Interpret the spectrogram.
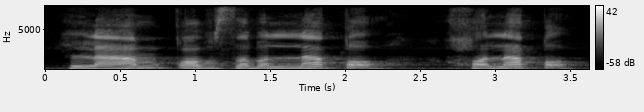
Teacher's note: পাঁচ হরফের উপর সাকিন হলে কলকলা করে পড়তে হবে এখানে দেখেন কফ হরফের উপরে আছে সাকিন এজন্য এখানে কলকলা হবে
